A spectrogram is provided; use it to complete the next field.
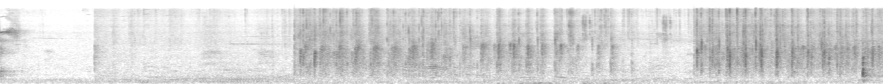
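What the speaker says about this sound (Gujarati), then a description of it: "તાળીઓ ચાલુ રહેવી જોઈએ" Audience applause at an Ayush health fair held by the district panchayat in Rajpipla: a crowd's dense clapping swells in midway, then grows louder and sharper toward the end after a quieter, murmuring start.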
